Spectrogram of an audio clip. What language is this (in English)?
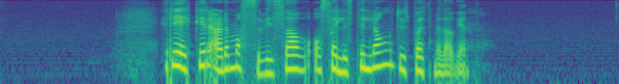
Norwegian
